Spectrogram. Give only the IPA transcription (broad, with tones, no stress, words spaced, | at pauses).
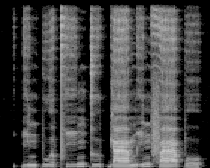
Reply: ʔi˩npu˧ə̯pʰiː˧˥ŋkɯː˧˥p̚ jaː˧mi˧˥nfaː˧˥ po˧˩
